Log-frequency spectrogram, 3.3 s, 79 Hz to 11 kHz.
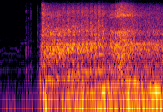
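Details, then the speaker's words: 7.3L Powerstroke diesel after fuel filter replacement and priming by cycling key on, in neutral, brake applied: brief cranking, then catches at once and settles into steady even clatter with no stumbling; normal start, no leaks. "Here we go. She fired it up."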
